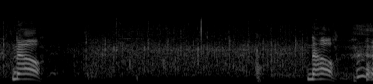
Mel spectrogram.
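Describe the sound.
A crowd applauds in a steady, dense wash of clapping lasting a few seconds, with voices calling out briefly at the start and again as the applause fades.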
